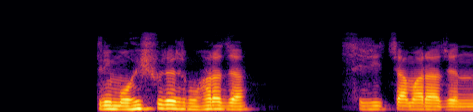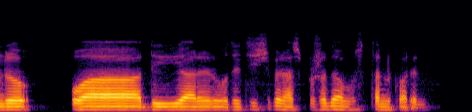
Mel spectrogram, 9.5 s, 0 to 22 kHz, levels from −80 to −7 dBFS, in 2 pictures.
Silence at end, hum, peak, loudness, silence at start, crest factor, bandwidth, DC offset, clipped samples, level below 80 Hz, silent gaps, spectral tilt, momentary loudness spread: 0.5 s; none; -2 dBFS; -18 LUFS; 1 s; 16 dB; 6 kHz; under 0.1%; under 0.1%; -56 dBFS; 3.17-3.40 s; -10 dB/octave; 14 LU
